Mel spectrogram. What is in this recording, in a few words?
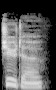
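"judo", British English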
